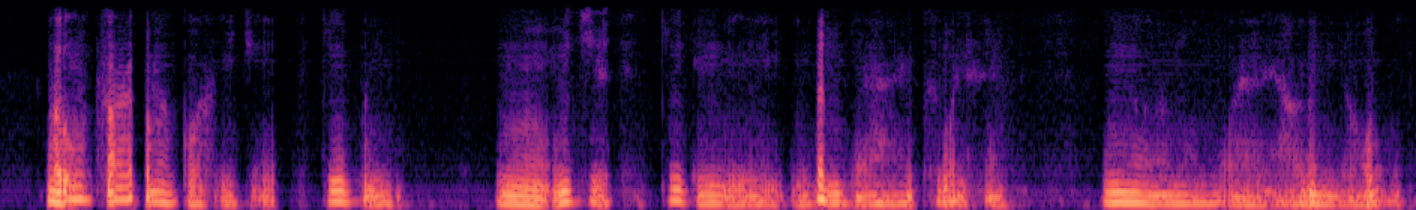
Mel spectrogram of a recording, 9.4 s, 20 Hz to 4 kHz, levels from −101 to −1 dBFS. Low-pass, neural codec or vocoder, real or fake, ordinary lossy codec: 3.6 kHz; codec, 16 kHz, 1 kbps, FunCodec, trained on Chinese and English, 50 frames a second; fake; none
